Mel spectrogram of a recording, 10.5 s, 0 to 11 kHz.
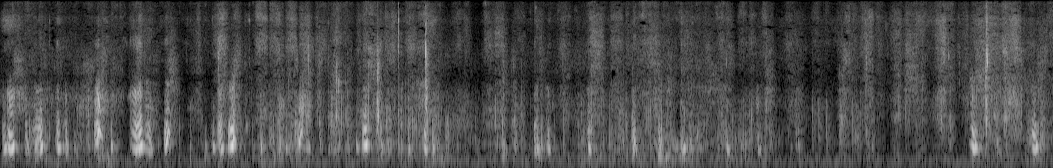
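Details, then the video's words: Sixteen-day-old Scottish Deerhound pups, seven of them, drink from their mother with smacking and slurping; irregular wet sucking clicks and occasional thin squeaks over a low background hiss. "Süße Hunde Baby Geräusche | 1 STD Deerhound Welpen beim trinken"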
